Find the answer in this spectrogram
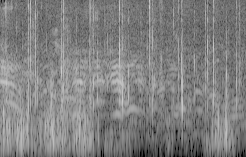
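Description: Players shouting and calling out on a grass football pitch, over a scatter of sharp taps and clicks.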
